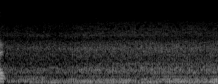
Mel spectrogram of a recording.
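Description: Steady low hum of an engine running at a constant speed.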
